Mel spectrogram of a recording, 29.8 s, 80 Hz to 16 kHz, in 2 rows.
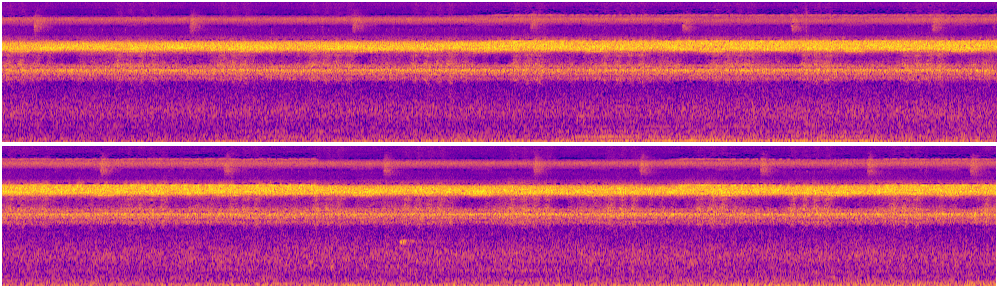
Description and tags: Night Sounds, Summer Country
Summer country night sounds in CT. Highway is in back ground one mile away. Notice at 8.6 sec. there is an unidentifiable brief squeak. Can someone tell me what it is? Recorded with Rode NT4 stereo mic.and Edirol R-44 recorder.
Country, Nature, Night, Ambient, Summer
